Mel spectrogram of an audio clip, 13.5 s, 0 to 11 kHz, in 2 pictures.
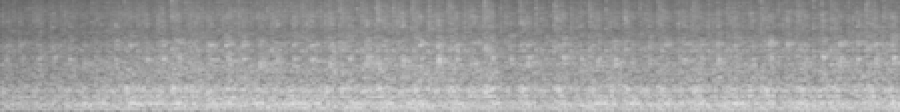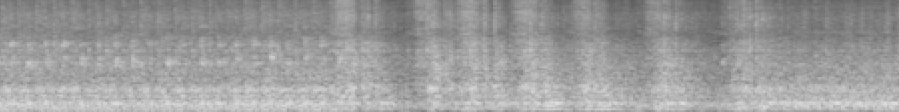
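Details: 1972 Cadillac Miller-Meteor hearse V8, abandoned since 1995, first brief start in 29 years on 91 octane poured into the carburettor bowl: steady, even idle rumble for over ten seconds, no knocks or stumbles; oil pressure sounded okay.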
